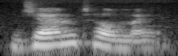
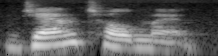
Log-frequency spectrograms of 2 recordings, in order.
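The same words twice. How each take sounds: Both takes have the same delivery.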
